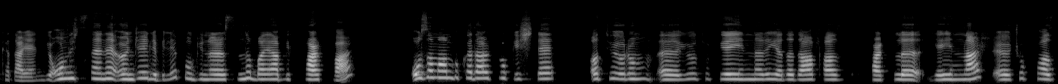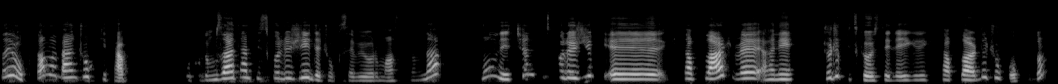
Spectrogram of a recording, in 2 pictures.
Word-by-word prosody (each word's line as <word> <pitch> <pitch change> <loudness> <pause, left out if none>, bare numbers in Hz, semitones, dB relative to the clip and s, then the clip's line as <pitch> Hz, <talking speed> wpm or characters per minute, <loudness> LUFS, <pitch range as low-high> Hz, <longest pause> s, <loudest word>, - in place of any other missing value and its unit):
kadar 190 -4 -5
yani, 175 +4 -9
bir - - -8
13 270 +2 +1
sene 265 -1 +1
önceyle 235 0 0
bile 290 +8 -11
bugün 235 -4 -5
arasında 230 +4 0
bayağı 235 0 +3
bir 230 - -12
fark 225 -1 +5
var. - - +3 0.6
O 465 - +5
zaman 310 -1 +3
bu 310 - -9
kadar 290 -1 +2
çok, 290 -3 -9
işte, 260 +2 -3 0.3
atıyorum, 250 0 -3
eee, 220 - +1
YouTube 240 +3 -4
yayınları 235 -1 +2
ya 230 -2 -1
da 230 0 -1
daha 225 +1 +4
faz 225 -1 0 0.3
farklı 215 +1 +1
yayınlar, 230 +8 +2
ııı, 225 0 +2
çok 275 +3 -16
fazla 245 +5 -1
yoktu 415 -2 -1
ama 430 -2 -2
ben 320 +1 +3
çok 355 +2 -6
kitap - - 0 0.6
okudum. 200 +2 -12
Zaten 295 +5 +4
psikolojiyi 285 +2 -3
de 205 - -2
çok 180 -1 -22
seviyorum 175 -1 -10
aslında. 190 - -4 0.4
Bunun 355 -1 -9
için 245 - -2
psikolojik, 320 +2 -1
eee, 235 -1 +5
kitaplar 260 0 +5
ve, 280 +3 +4
hani, 230 +1 0 0.3
çocuk 365 +6 -4
psikolojisiyle 190 -2 -2
ilgili 205 +1 -9
kitaplar 210 -1 +2
da 335 - -4
çok 300 -2 -10
okudum. 150 +1 -7
240 Hz, 165 wpm, -26 LUFS, 225-285 Hz, 0.6 s, fark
